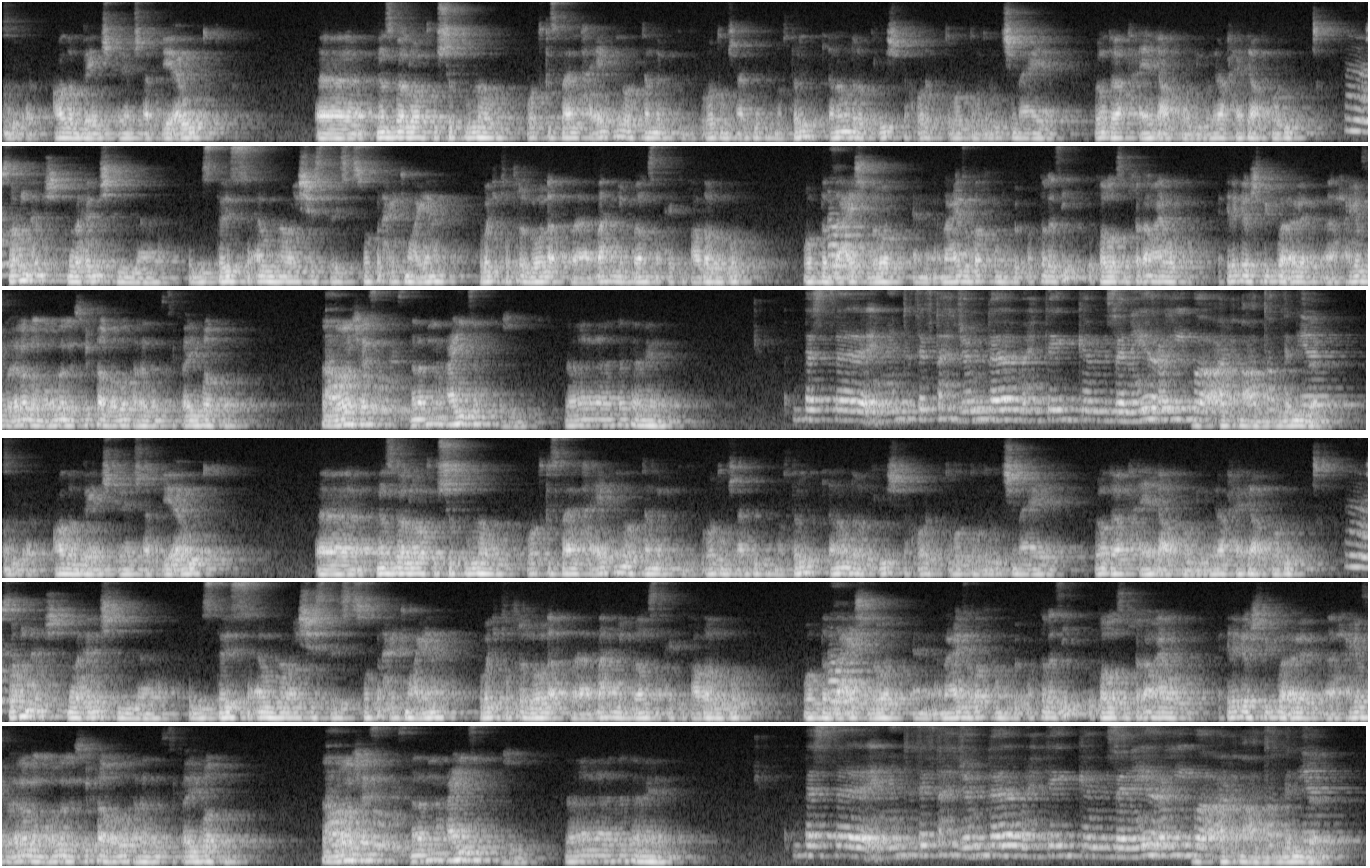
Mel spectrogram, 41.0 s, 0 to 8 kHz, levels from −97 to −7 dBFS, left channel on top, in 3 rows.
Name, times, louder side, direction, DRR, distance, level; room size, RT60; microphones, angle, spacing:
voice 1, 0.0-2.0 3.1-10.5 10.9-12.9 13.6-18.1 18.4-21.0 21.7-25.4 25.9-29.6 30.5-31.1 31.4-32.5 32.9-34.0 39.5-40.5, equal, 30° left, -2 dB, 1.2 m, -22 dB
voice 2, 30.5-31.4 35.2-40.5, equal, 45° left, -3 dB, 2.4 m, -25 dB
19.5 x 8.2 x 2.2 m, 1.2 s
head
